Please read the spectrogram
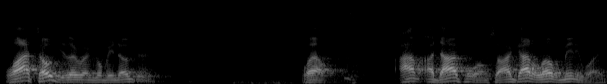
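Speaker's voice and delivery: fast, loud grumbling complaint; bickering. Acted. God, Jesus and Holy Spirit imagined squabbling, mock bickering. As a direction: fuss back and forth in quick, testy bursts. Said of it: "they're bickering and fussing and fighting".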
